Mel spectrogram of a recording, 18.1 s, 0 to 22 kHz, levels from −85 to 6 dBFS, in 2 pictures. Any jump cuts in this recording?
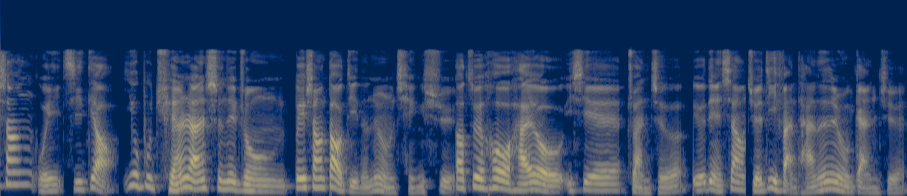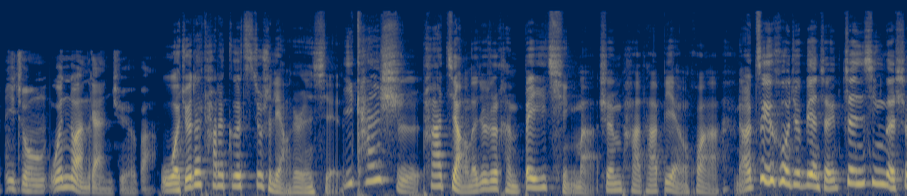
yes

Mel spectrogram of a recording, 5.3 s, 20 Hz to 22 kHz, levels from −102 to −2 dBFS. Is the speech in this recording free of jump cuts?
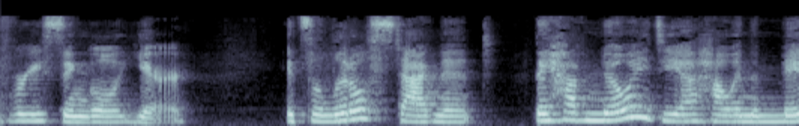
no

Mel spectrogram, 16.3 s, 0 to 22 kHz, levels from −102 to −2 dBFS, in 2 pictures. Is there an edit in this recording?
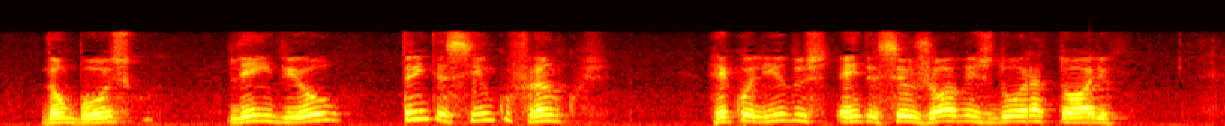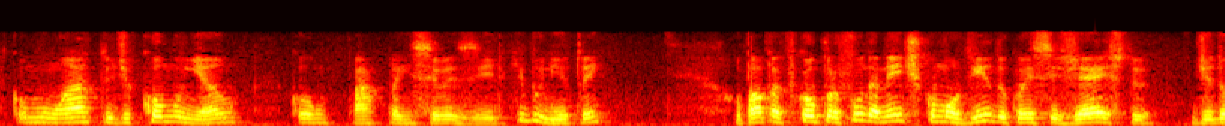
no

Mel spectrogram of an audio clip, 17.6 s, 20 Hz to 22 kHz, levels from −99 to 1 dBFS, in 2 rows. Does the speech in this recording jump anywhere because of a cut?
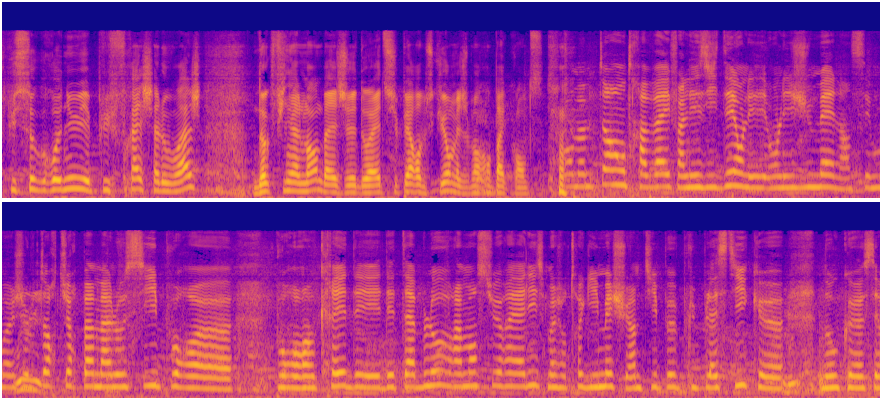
no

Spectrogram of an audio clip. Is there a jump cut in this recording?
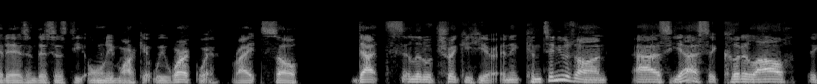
yes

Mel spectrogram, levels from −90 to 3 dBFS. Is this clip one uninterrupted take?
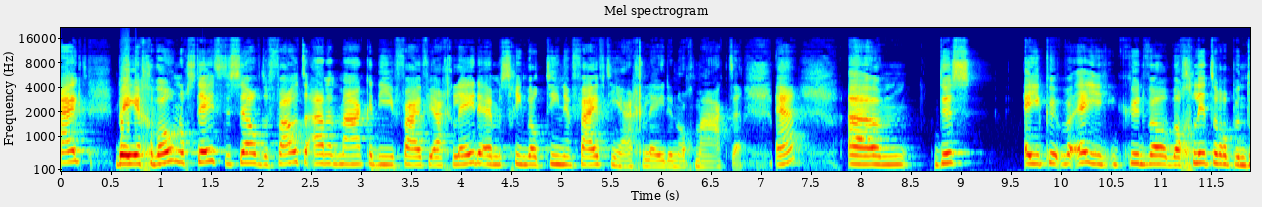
no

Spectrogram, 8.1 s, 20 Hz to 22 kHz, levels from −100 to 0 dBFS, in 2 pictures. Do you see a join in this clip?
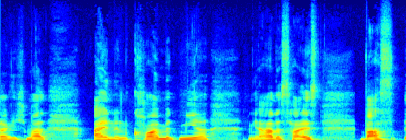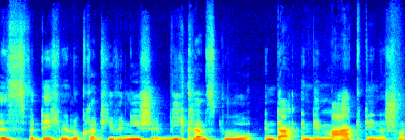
yes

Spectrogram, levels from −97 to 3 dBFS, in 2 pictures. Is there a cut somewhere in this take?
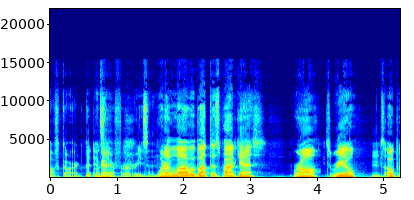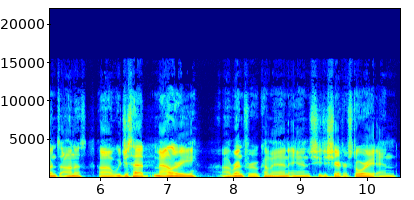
yes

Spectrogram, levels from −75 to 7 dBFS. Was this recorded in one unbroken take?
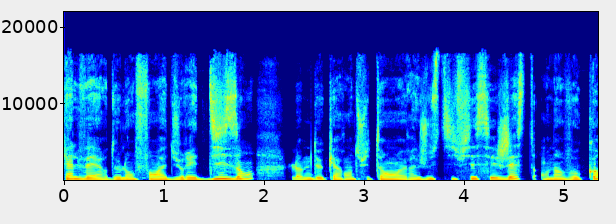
no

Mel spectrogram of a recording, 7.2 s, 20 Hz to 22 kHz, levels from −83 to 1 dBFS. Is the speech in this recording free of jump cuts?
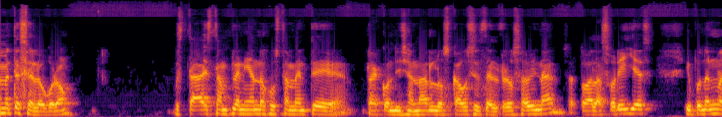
yes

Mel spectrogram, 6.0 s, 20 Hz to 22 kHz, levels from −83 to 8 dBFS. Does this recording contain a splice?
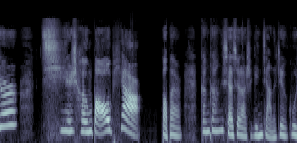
yes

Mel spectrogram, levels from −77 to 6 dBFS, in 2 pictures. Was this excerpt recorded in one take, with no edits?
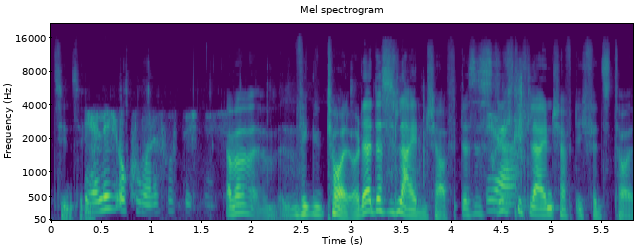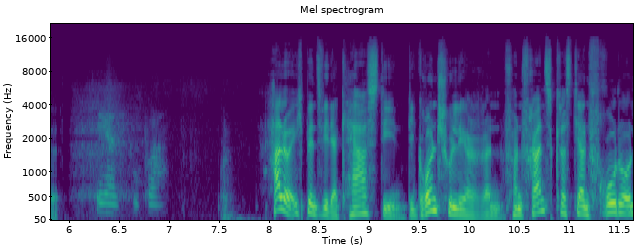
yes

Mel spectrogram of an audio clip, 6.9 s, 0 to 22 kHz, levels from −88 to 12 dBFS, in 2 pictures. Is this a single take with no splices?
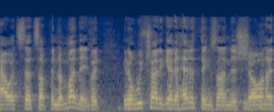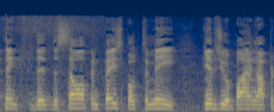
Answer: no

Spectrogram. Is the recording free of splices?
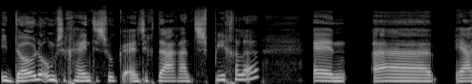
yes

